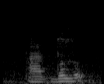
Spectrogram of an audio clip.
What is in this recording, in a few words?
I am hot, chamacoco; Puerto Diana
